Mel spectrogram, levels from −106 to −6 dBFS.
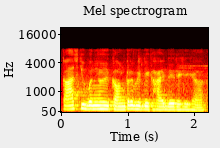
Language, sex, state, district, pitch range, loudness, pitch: Hindi, male, Jharkhand, Garhwa, 140-165 Hz, -13 LUFS, 150 Hz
